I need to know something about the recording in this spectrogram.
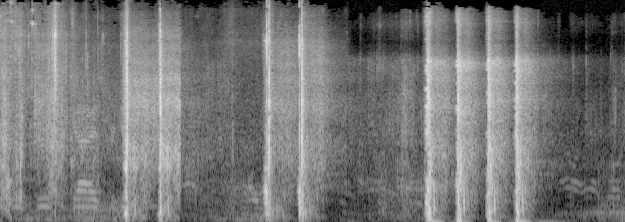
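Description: Loud pistol shots crack outdoors in quick bursts.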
